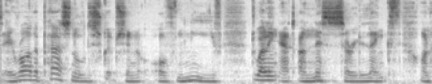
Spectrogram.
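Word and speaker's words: Niamh: love again Neeve slain ah Neeve I only know how to pronounce that Irish name all the others I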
